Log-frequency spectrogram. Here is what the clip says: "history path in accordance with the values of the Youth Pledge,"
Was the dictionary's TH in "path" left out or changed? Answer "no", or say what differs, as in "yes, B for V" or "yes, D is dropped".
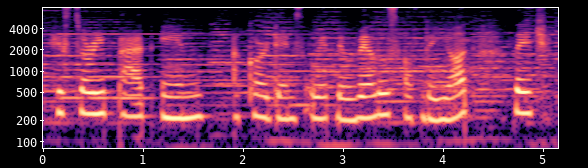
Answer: yes, T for TH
